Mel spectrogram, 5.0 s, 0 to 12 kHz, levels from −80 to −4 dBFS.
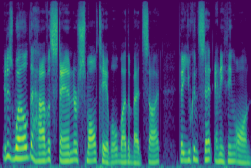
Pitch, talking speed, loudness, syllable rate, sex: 150 Hz, 250 wpm, -19 LUFS, 5.1 syllables/s, male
